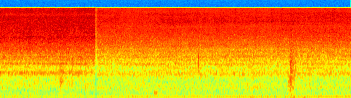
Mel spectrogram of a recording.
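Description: Diced vegetables sautéing in olive oil in a stainless steel pot over a gas burner: a steady sizzling hiss over a low hum, dropping a little in level about two seconds in. A small click and then a soft knock come near the end.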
